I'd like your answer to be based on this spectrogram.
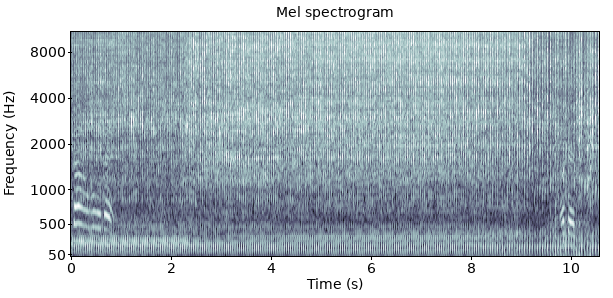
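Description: A go-kart built from a lawnmower engine idles steadily and close up, a constant low rumble that holds evenly throughout with a slight change near the end.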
